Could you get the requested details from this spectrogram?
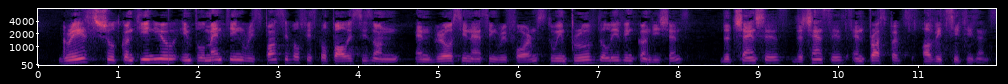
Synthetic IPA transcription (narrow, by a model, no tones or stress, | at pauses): ɡɹisʃud̪kɔ̃nt̪ĩnjuĩmpləmɛ̃nt̪ĩŋɡɹispɑ̃nsɨbəlˠfiskalˠpɔlˠisizɔ̃n | ɨ̃nɡɹoʊsinæ̃nsĩŋɹifɔɹmz̥t̪uĩmpɹuvðəlivĩŋkɔ̃nd̪iʃɔ̃nz | ðɨt͡ʃzðɨt͡ʃæ̃nsɪzɛ̃nd̚pɹɔspɛk̚tsɔvitsit̪izɨ̃ns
